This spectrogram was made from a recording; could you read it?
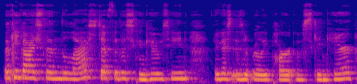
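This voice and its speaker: A woman's voice: sits high, fairly even intonation, a little fast, dark tone, roomy sound. A young woman in her teens giving a casual skincare routine vlog, chatty and rambling, often correcting herself. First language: Telugu heritage speaker, English first language. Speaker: vlogger.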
